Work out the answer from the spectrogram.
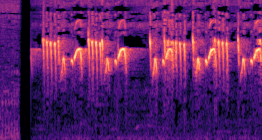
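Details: Prinia song from female and male birds: bursts of sharp, high chirps and buzzy trills, repeated in quick phrases roughly every half second, with a thin sustained whistle underneath.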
